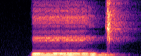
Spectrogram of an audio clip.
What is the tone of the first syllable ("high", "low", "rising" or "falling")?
high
